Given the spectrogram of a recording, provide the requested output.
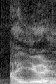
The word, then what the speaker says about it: iron: IRON അയേൺ എന്ന് വായിക്കുക. റോന്ന് വായിക്കരുത്, അയേൺ.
